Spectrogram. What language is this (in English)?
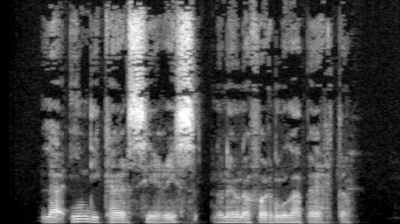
Italian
